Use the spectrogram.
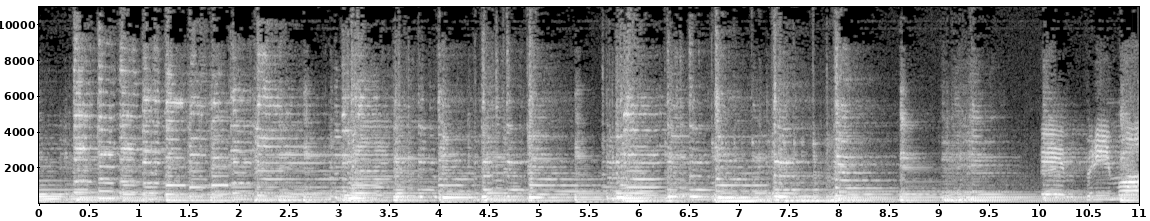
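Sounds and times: plucked string ensemble playing: 0:00.0 - 0:11.0.

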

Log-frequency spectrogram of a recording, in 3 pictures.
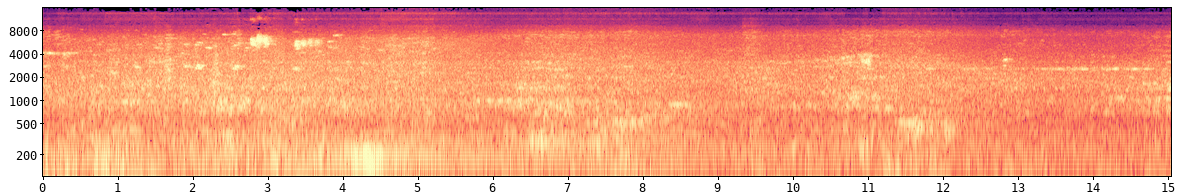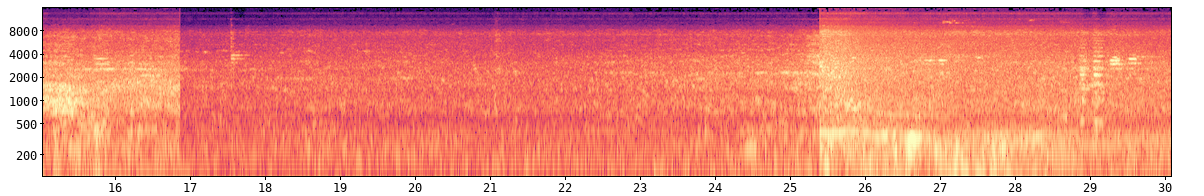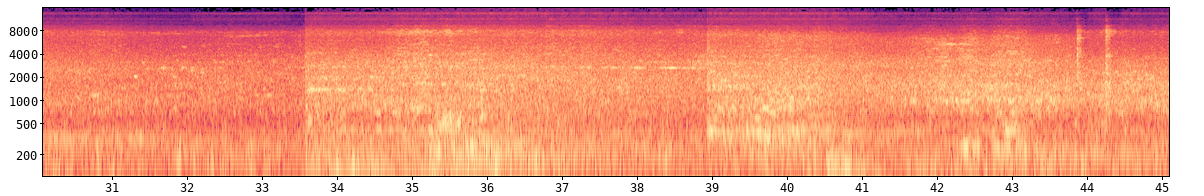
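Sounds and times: steady traffic noise: 0:00.0 - 0:45.0.

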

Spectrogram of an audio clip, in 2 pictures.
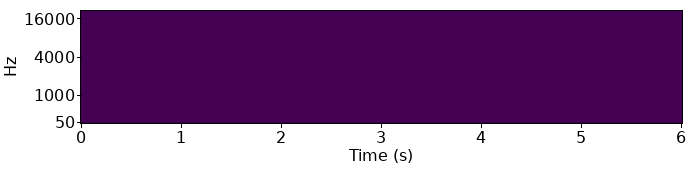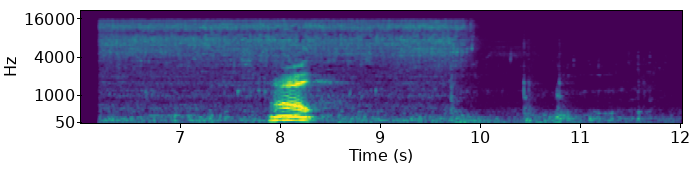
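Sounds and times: faucet running into steel sink: 0:06.2 - 0:12.0.

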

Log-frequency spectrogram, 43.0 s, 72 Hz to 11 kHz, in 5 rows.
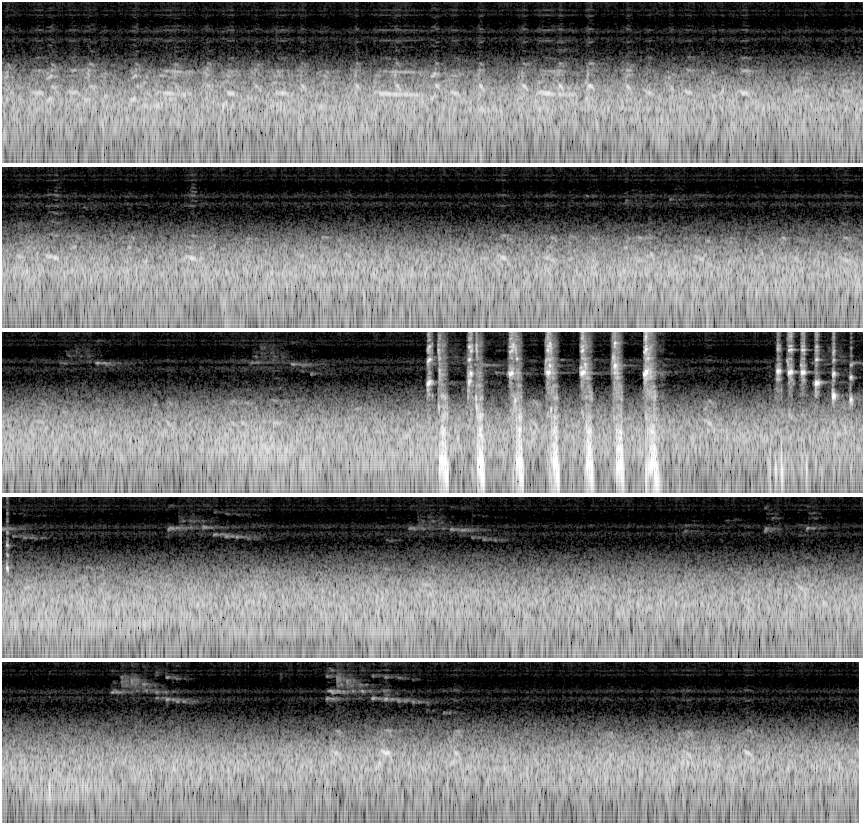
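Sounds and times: steady background hiss: 0:00.0 - 0:43.0
small birds chirping: 0:21.5 - 0:23.8, 0:24.9 - 0:26.1
eagle calling: 0:21.5 - 0:23.9, 0:24.9 - 0:26.1.

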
